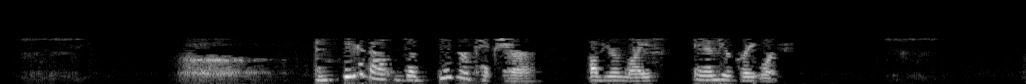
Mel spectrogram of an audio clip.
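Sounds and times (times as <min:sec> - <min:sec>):
deep breath: 0:00.2 - 0:01.0, 0:01.8 - 0:02.9, 0:08.8 - 0:09.5
speech: 0:03.2 - 0:07.9.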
